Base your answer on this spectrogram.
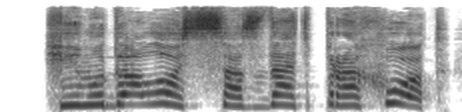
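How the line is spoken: Piercing shout inside mind. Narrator (Russian): закричала Тереза у него в мозгу так пронзительно, что юноше показалось, будто ему в голову вбивают клин

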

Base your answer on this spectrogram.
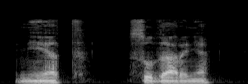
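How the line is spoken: Muffled. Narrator (Russian): глухо промолвил Вильфор

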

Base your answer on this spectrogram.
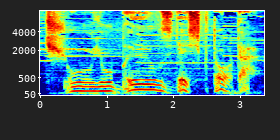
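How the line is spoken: Growling bear. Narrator (Russian): Зарычал медведь

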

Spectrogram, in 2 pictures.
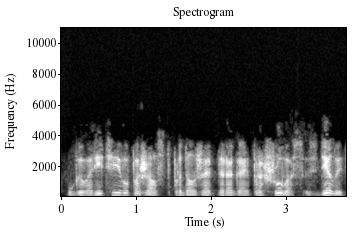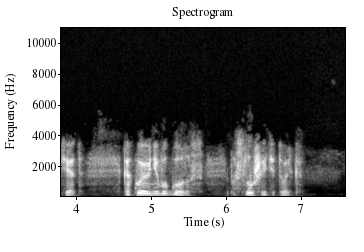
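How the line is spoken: Whispered. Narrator (Russian): она прошептала

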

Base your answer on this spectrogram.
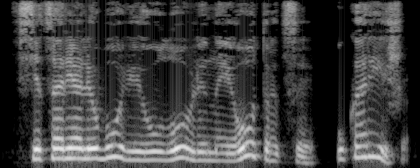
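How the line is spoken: Loud singing king. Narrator (Russian): царь громко запел

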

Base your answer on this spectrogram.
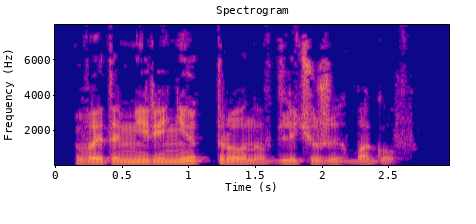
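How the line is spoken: Quiet. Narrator (Russian): Андрей лишь тихо сказал

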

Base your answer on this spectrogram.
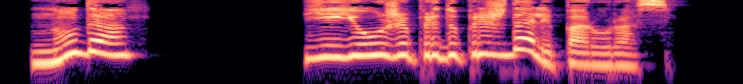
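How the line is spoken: Sharp tone. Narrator (Russian): продолжила Мелисса резким тоном

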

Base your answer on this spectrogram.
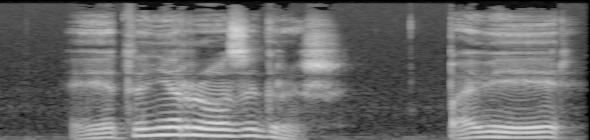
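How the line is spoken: Serious tone. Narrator (Russian): серьезным тоном ответил паспорт тюремный

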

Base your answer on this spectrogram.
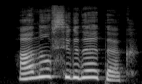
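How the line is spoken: Unrestrained chuckle. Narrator (Russian): не сдержавшись, хохотнул Мстислав

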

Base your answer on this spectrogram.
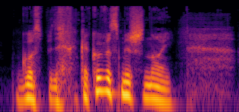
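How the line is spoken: Laughing. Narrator (Russian): Она расхохоталась

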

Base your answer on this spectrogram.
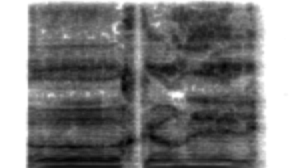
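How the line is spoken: Sighing. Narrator (Russian): вздохнул Ворк

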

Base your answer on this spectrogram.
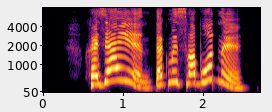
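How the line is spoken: Men shouting. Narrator (Russian): крикнули мужчины с грузовика

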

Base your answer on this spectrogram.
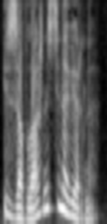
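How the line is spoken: Cheerful explanation. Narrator (Russian): весело объяснила Матильда

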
